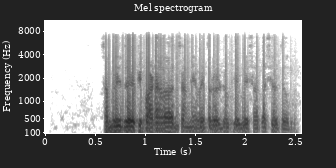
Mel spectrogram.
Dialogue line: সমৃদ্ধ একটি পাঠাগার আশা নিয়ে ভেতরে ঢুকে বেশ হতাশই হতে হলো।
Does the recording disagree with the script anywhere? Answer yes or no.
no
